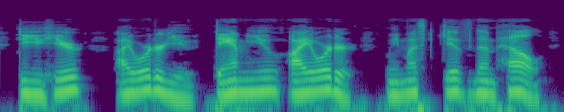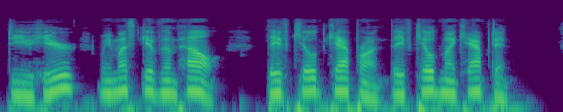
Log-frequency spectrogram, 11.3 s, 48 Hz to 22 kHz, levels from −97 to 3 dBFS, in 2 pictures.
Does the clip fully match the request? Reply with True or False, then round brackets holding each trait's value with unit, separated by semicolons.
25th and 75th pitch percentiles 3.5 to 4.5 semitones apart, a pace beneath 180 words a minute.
False (3.1 semitones; 160 wpm)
